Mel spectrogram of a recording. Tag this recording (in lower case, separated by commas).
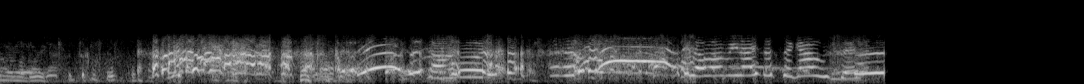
speech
